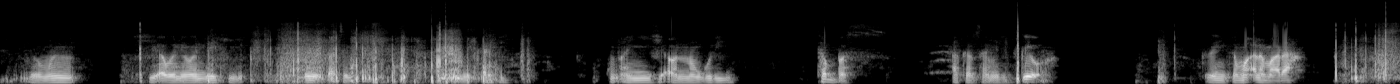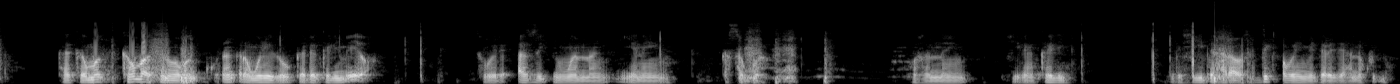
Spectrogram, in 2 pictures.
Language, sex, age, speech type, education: Hausa, male, 60+, spontaneous, tertiary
